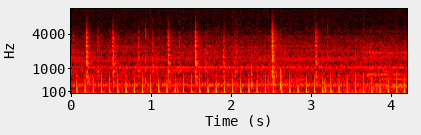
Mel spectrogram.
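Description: Faint, fast, even ticking of about a dozen beats a second, with sharper clicks a few times a second, from an analog CRT television as it is stepped down through empty channels on its way to channel 31.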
